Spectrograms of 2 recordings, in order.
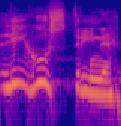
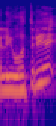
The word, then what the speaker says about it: ligustrine: Siempre dije libustrine y lo puse libustrine porque así lo digo. Pero se escribe correctamente, se le escribiría ligustrine.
